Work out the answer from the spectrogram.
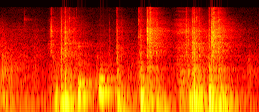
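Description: Keys clack on a typewriter as a letter is typed during a test of the machine, giving irregular bursts of sharp, crisp strikes over low mechanical thuds.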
